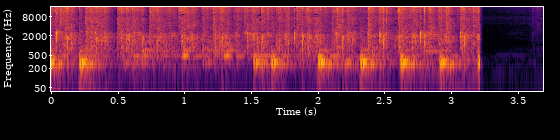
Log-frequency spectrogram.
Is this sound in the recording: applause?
yes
